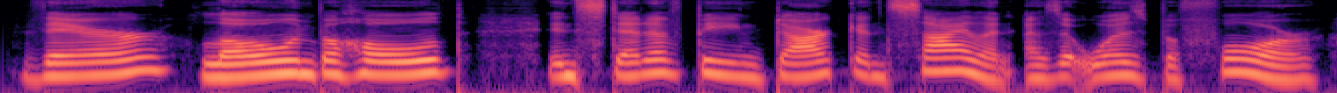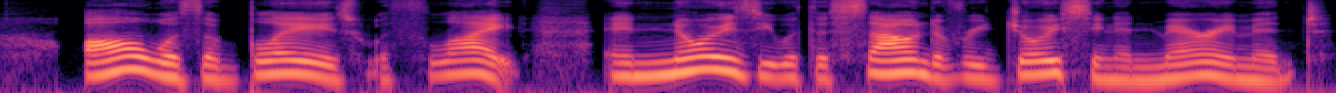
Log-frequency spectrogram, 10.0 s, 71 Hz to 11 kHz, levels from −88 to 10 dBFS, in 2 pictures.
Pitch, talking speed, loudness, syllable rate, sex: 185 Hz, 170 wpm, -18 LUFS, 4.6 syllables/s, female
